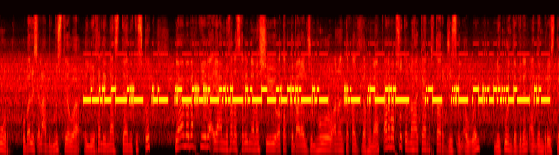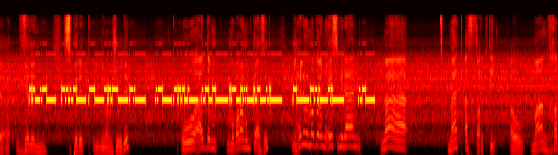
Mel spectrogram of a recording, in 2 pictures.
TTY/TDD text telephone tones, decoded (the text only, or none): WORKERS WITH LIFE VESTS SMILE AT THE CAMERA. GA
